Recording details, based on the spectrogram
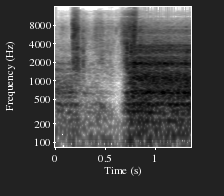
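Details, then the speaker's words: Detroit 2-53 DW-LS governor core left out in the weather for decades, its shaft spun by hand during teardown: a gritty, uneven rasp. The bearings are rough and worn out, and the gear is junk too. "the bearings are garbage too"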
